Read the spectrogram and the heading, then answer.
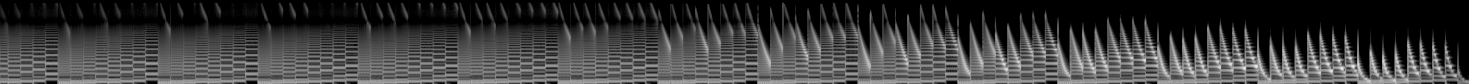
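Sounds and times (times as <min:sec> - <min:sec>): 
resonant saw synth arpeggio: 0:00.2 - 0:14.6.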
